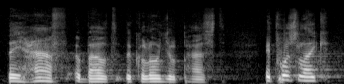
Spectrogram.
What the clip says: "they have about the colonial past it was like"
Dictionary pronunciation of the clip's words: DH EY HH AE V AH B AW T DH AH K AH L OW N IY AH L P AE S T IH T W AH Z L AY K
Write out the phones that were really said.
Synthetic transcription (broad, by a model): DH EY HH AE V AH B AW T DH AH K AH L OW N IY AH L P AE S T IH T W AH Z L AY K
